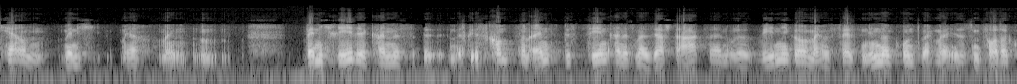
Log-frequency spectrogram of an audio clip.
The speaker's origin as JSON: {"language": "German", "country": "Germany", "moved": "yes", "lives_now": "Switzerland", "said": "Heute, wie gesagt, lebe ich mit meiner Frau. Wir sind aus Deutschland ausgewandert in die Schweiz."}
